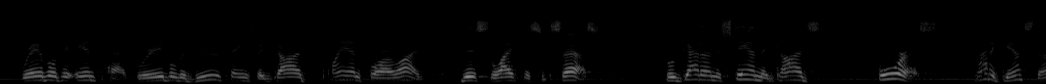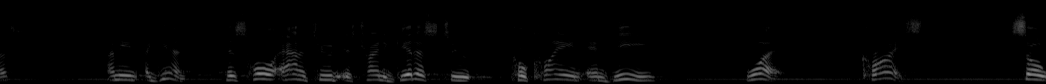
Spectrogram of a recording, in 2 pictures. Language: English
